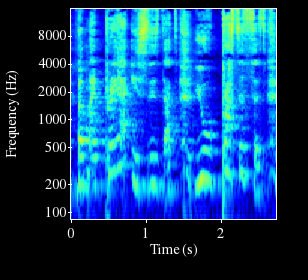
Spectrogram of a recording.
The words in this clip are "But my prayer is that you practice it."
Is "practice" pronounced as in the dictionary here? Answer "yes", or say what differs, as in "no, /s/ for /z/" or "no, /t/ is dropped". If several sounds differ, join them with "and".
no, /k/ is dropped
